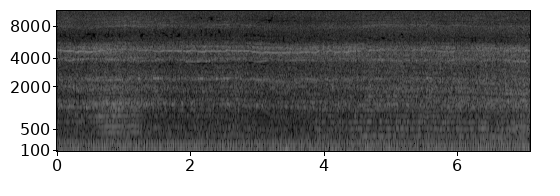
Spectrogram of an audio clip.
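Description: Large electric quadcopter (60+ lb thrust) with its motors and propellers humming steadily as it climbs, carrying an RC airplane slung beneath it on a string.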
